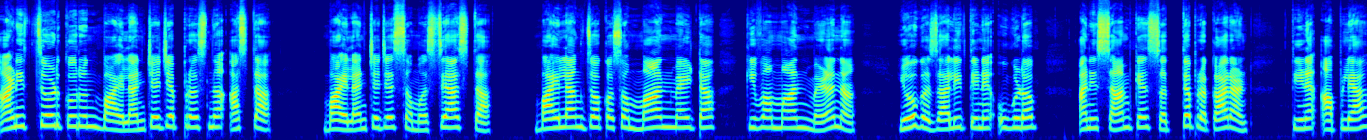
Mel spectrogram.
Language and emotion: Goan Konkani, neutral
